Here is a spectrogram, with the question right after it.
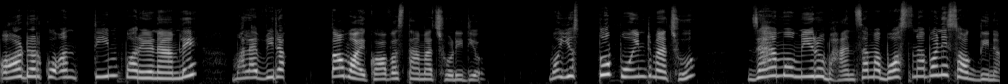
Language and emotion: Nepali, disgusted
